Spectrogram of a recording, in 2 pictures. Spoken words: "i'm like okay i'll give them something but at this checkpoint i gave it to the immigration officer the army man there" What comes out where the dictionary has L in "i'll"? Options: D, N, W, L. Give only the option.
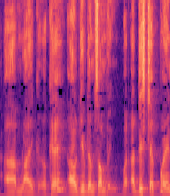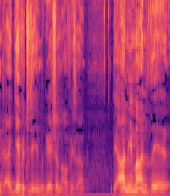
L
